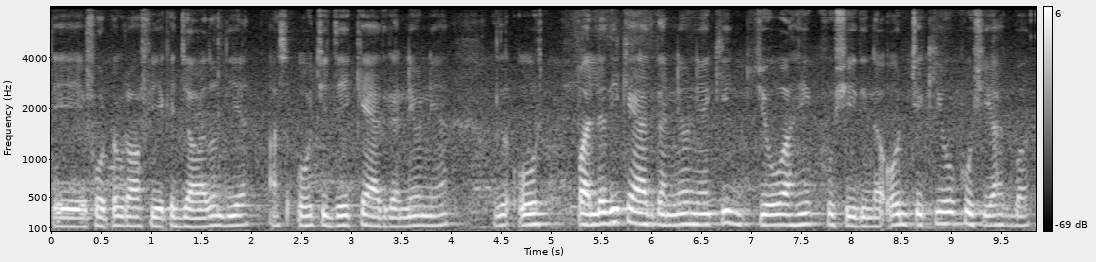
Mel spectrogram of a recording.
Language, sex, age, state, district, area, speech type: Dogri, male, 18-30, Jammu and Kashmir, Jammu, urban, spontaneous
